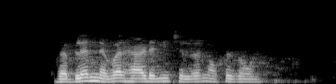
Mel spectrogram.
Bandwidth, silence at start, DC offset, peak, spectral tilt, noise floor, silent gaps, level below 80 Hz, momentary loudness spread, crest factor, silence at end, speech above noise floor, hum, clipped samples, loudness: 4.1 kHz; 0.55 s; under 0.1%; -2 dBFS; -12 dB/octave; -54 dBFS; none; -60 dBFS; 11 LU; 16 dB; 0.6 s; 38 dB; none; under 0.1%; -16 LUFS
